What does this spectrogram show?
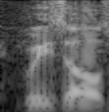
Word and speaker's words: Guizal: This is from Nick Guizal's mom, I'm sure. She said, so funny, Nick's last name is pronounced Guizal with G-U-I sounding like we with a G.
